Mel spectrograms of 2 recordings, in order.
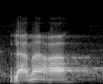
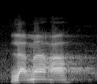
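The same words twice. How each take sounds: Both takes have the same delivery.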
